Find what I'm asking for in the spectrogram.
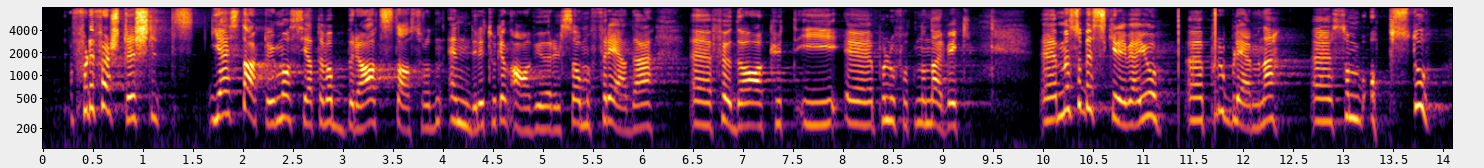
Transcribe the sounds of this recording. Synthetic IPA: fɔɖɛfœʂʈəʂjæɪst̪ɑːʈɑjʊmɛɔsiːɑt̪̚d̪ɛʋɑɾbɾɑːɑt̪st̪ɑːt̪sɾoːd̪n̩ɛnd̪əlɪt̪ʰʊkːɛnɑːʋjøːɾəlsəɔmɔfɾeːd̪ə | føːd̪ːəɔɑkʰʉt̪ːɪpʰɔlʊfɔt̪nɔnɑɾʋiːk | mɛnsɔbəskɾeːʋjæɪjʊpʰɾʊbleːmənə | sɔmɔpst̪uː

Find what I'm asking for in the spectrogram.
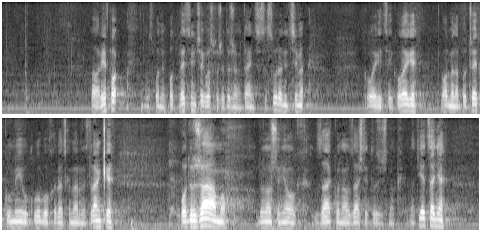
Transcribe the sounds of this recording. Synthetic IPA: xʋaːlalje̞ːpo | ɡospo̞d̪inepo̞d̪̚pɾet̪sjed̪nit͡ʃeɡo̞spod͡ʑed̪r̩ʒaʋnet̪aːjenit̪se̥sasuɾad̪nit̪sima | ko̞le̞ːɡit̪seiko̞le̞ːɡe̞ | o̞̰d̪manapo̞t͡ʃe̞ːt̪kumiːuklˠuːbuxrɾʋat̪ske̞naːɾod̪nest̪ɾaŋke̞ | po̞d̪r̩ʒaːʋamo̞ | d̪o̞noʃe̞ɲeo̞ʋo̞ɡzaːko̞naozaːʃt̪it̪t̪r̩ʒiʃno̞ɡ | nat̪je̞t̪saɲa

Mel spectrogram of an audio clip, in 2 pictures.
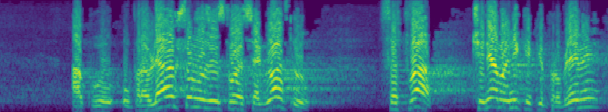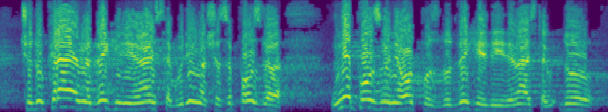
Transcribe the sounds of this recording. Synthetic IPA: akoːpɾɐvlʲavɐʃt̪omnozinst̪vɔɛsɐɡlˠasno | sɐst̪ovat͡ʃɛnʲamɐnikəkvipɾoblɛmi | t͡ʃɛd̪okɾajənad̪vɛxilʲɐd̪iːd̪inajsɛ̥t̪əɡod̪inəʃt̪ɛsɛpɔlˠzvə | nɛpɔlˠzvɐniəɔt̪̚pʊst̪d̪od̪vɛxilʲɐd̪iːd̪inajsɛt̪əd̪o

